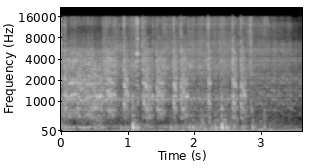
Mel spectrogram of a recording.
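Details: 1967 Travco 220 RV with big-block Chrysler, parked since 1988, cranked after replacing a dead coil (firing order possibly wrong): starter churns unevenly with a few sputtering puffs, never catches; no fuel reaching it, fuel pump not run in a while; crank no-start.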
